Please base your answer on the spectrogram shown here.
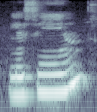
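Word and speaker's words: lycéenne: في المدرسه الثانوي اون ليس بص ليسين لسين لسين الان في الاخر هتتنطق والاول لا رفيقه اللي هي صديقه كوبين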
